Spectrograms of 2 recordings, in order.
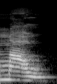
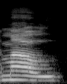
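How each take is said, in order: First: The final L is softened into a W sound. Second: The final L is said with the tongue raised. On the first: This is not how people from Portugal say it. "Eles não falam mal" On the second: This is how people from Portugal say it. "é mal. Então eles viram a língua"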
